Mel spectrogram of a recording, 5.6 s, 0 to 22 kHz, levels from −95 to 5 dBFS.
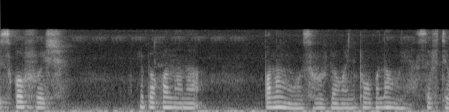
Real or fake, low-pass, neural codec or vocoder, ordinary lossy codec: fake; 7.2 kHz; vocoder, 44.1 kHz, 80 mel bands, Vocos; none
